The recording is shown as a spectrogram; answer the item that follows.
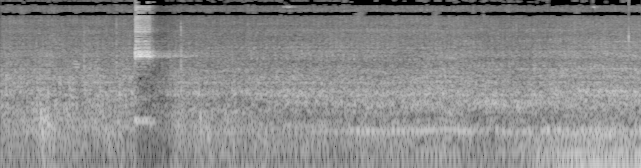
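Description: Steady road and engine noise from a moving vehicle, with one short, sharp horn toot about a second and a half in; a steady engine hum carries on afterwards.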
